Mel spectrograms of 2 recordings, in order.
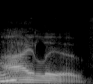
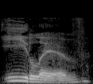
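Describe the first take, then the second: First: The first word is said like 'eye'. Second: The first word is said like 'ee'. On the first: The speaker calls it right. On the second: The speaker calls it wrong. "You don't say E live"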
